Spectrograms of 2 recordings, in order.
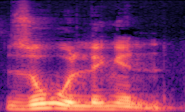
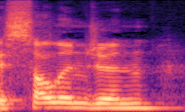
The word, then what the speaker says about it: Solingen: Germany for those of you wondering how to pronounce well it's zingan uh many of you say Solen engine that's kind of I don't know that's kind of cheeky I like that Sol engine um pattern number is 99 which is the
